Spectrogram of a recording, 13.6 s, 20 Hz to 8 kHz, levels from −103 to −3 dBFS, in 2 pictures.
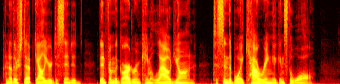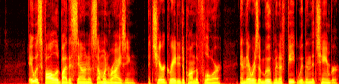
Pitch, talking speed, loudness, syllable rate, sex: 115 Hz, 200 wpm, -22 LUFS, 5.9 syllables/s, male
